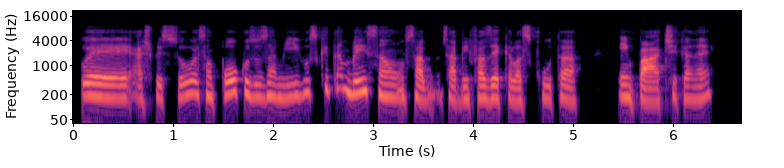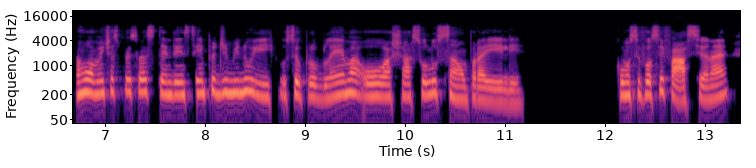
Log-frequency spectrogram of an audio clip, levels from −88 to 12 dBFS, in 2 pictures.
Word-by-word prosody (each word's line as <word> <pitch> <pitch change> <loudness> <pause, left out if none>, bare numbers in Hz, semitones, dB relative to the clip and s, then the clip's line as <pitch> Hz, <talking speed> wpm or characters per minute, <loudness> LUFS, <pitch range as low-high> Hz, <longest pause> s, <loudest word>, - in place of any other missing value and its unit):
eh, 170 -2 +3
as 160 - -7
pessoas 190 +4 -4
são 185 - -3
poucos 215 +1 0
os 180 +1 -5
amigos 190 +4 -5
que 275 - -7
também 245 -5 +1
são 190 -8 -3
sa 160 -6 0 0.2
sabem 155 0 -4
fazer 165 +1 0
aquela 155 -3 -3
escuta 160 -1 -5 0.4
empática, 160 -2 +1
né. 160 +4 -7 0.3
Normalmente 220 +2 +4
as 235 - -5
pessoas 235 -1 +1
tendem 200 -3 +1
sempre 215 +3 -1
a - - 0
diminuir 225 -3 +2
o - - -6
seu 200 +1 +2
problema 180 +6 +1
ou 185 0 +2
achar 180 +1 0
a - - -3
solução 200 -6 0
para 155 -1 +1
ele. 130 -2 -3 0.9
Como 195 0 +2
se 210 +2 -3
fosse 205 +4 +2
fácil, 155 -4 +5
né. 170 +5 +2
185 Hz, 170 wpm, -23 LUFS, 165-215 Hz, 0.9 s, fácil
